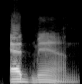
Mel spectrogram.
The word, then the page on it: adman: American English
